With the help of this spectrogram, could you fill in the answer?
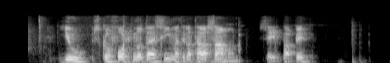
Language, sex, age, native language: Icelandic, male, 20-29, Icelandic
